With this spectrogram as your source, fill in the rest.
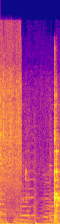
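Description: Hot tadka of spices in oil sizzles as it is stirred into cooked dal for a Uttar Pradesh dal ka dulha dish, a steady close frying hiss with two low stirring sweeps and a brighter crackling burst at the end.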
